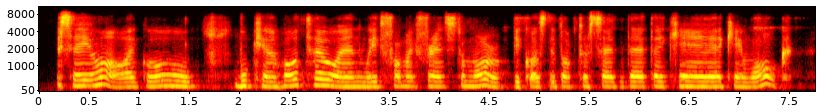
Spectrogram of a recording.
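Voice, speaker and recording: A woman with a Portuguese accent, medium pitch, fairly even intonation and a fairly slow pace. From Brazil. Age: 50s. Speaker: pilgrim sharing travel story. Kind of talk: interview storytelling. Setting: video call. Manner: halting, self-correcting.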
